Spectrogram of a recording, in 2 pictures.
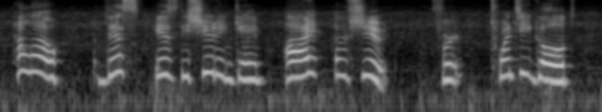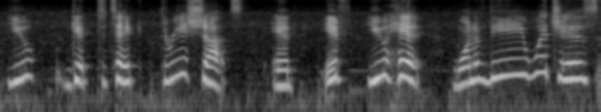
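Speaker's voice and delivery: very high, piping, high-pitched game-host voice. Voicing a shooting-game attendant coached by Goober, much higher voice. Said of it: "This one has like a much higher voice".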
